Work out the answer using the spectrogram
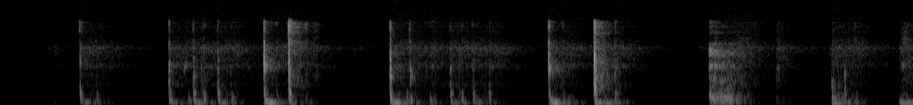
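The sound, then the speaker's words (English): Typing on a computer keyboard: several quick bursts of clicking keystrokes separated by short pauses, fairly quiet, with no voices. “I want you to type into your computer Kelly Kelly.”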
